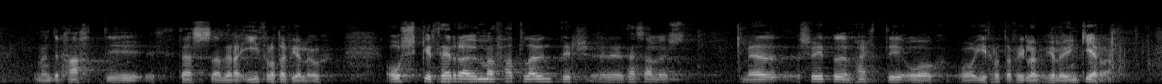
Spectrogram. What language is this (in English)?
Icelandic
